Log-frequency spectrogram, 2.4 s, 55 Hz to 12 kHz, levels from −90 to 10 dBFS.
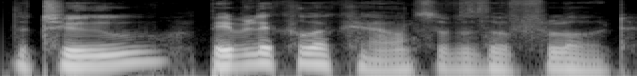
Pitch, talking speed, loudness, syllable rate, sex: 110 Hz, 175 wpm, -18 LUFS, 4.4 syllables/s, male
